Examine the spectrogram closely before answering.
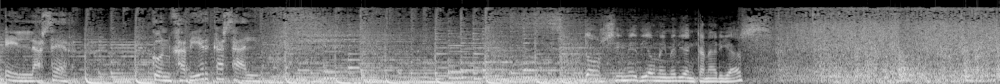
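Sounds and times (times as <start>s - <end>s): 
speech: 0.1s - 4.5s, 5.8s - 8.0s
dense hail pelting down in a hailstorm: 7.4s - 9.9s
deep rumble of thunder: 7.7s - 9.9s.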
